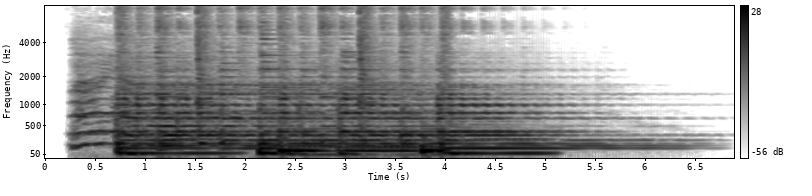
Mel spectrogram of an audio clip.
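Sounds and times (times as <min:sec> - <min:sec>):
dreamy bossa nova music: 0:00.3 - 0:05.4
music hit: 0:00.7 - 0:05.7.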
